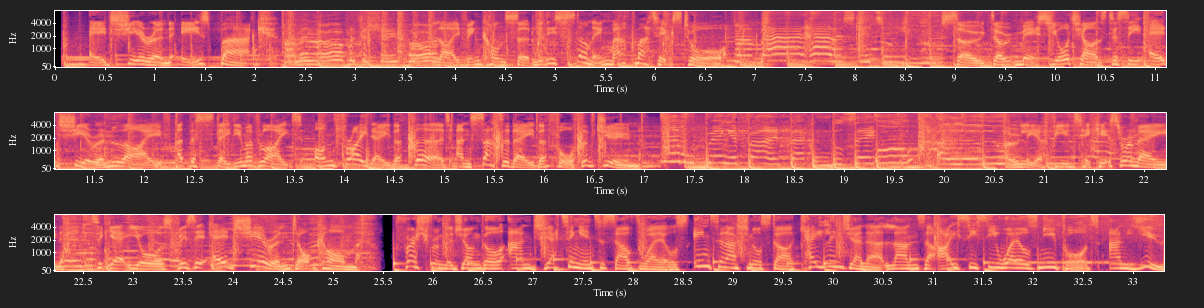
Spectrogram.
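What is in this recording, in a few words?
commercials, male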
